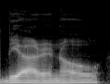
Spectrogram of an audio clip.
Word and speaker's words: Brno: of moravia of czechoslovakia in german it's called bryn b-r-u-double n in check it's brno on the 9th of october 1928.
